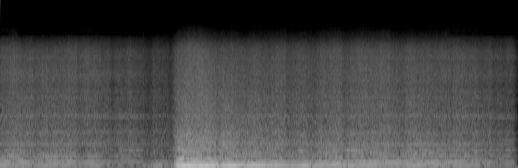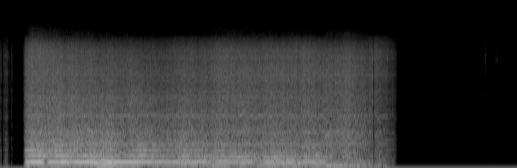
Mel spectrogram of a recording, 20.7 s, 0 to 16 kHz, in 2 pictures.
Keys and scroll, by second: 4.6 -.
